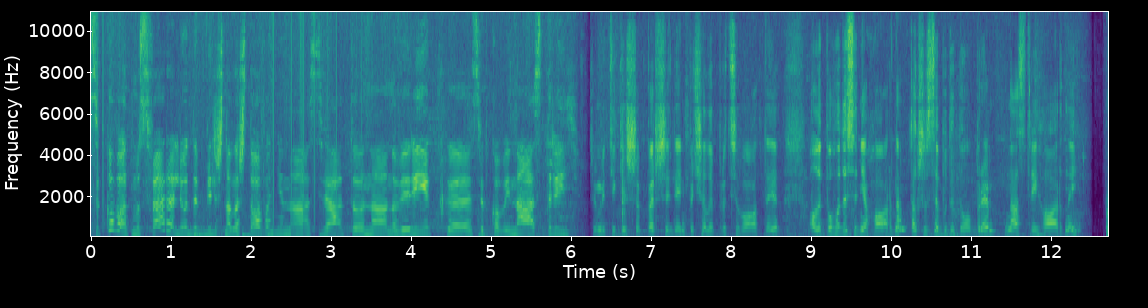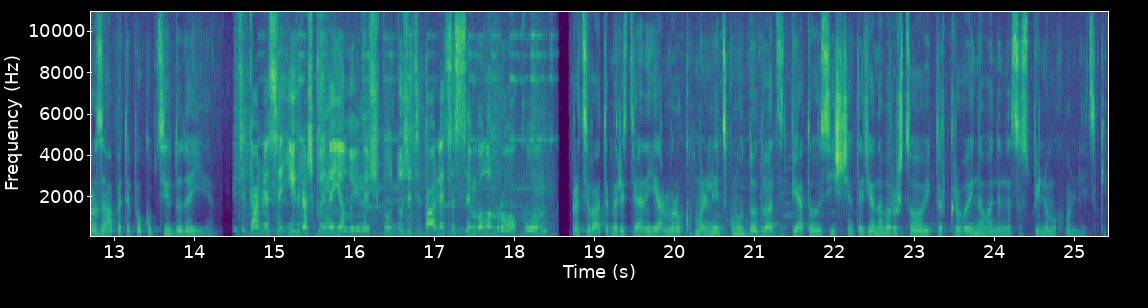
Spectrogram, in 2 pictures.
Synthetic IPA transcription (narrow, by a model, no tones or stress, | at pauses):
sʲʋʲit̪kɔʋɐɐt̪mɔsfɛɾɐlʲud̪ɪbʲilʲʃnɐlˠɐʃt̪ɔʋɐnʲinɐsʲʋʲat̪ɔnɐnɔʋijɾʲiksʲʋʲit̪kɔʋɪjnɑst̪ɾʲij | t͡ʃɪmɪtʲilʲkɪʃɛpɛrʃɪjd̪ɛnʲpɔt͡ʃɐlˠɪpɾɐt͡sʲʊʋɑt̪ɪɐ̰lˠɛpɔɦɔd̪ɪsʲɐd̪ʲnʲaɦɑrnɐt̪ɑkʃɔwsɛbud̪ɛd̪ɔbɾɛnɑst̪ɾʲijɦɑrnɪj | pɾɔzɑpɪt̪ɪpɔkʊpt͡sʲiwd̪ɔd̪ɐjɛt͡sʲikɑwlʲɐt͡sʲːɐʔiɦɾɐʃkɔjinɐjɐlˠɪnɐt͡ʃkʊd̪uʒɛt͡sʲikɑwlʲɐt͡sʲːɐsɪmʋɔlˠɔmɾɔkʊpɾɐt͡sʲʊʋɑt̪ɪmɛɾɪzʲd̪ʲʋʲanɪjɑrmɔɾʊkʊxmɔlʲnɪt͡sʲkɔmʊd̪ɔd̪ʋɑt͡sʲːɐt̚ʲpʲjat̪ɔɦɔsʲit͡ʃnɲʲɐt̪ɐtʲjanɐʋɐɾɔʃt̪t͡s̪ɔʋɐwʋʲik̚t̪ɔrkɾɪʋɪnɔʋɔnɪnɐsʊsʲpʲilʲnɔmʊxmɔlʲnɪt͡sʲkʲi̥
